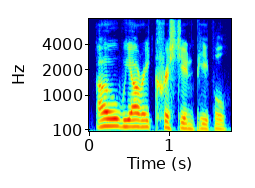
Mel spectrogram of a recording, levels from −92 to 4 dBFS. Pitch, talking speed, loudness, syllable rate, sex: 150 Hz, 200 wpm, -16 LUFS, 5.7 syllables/s, male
